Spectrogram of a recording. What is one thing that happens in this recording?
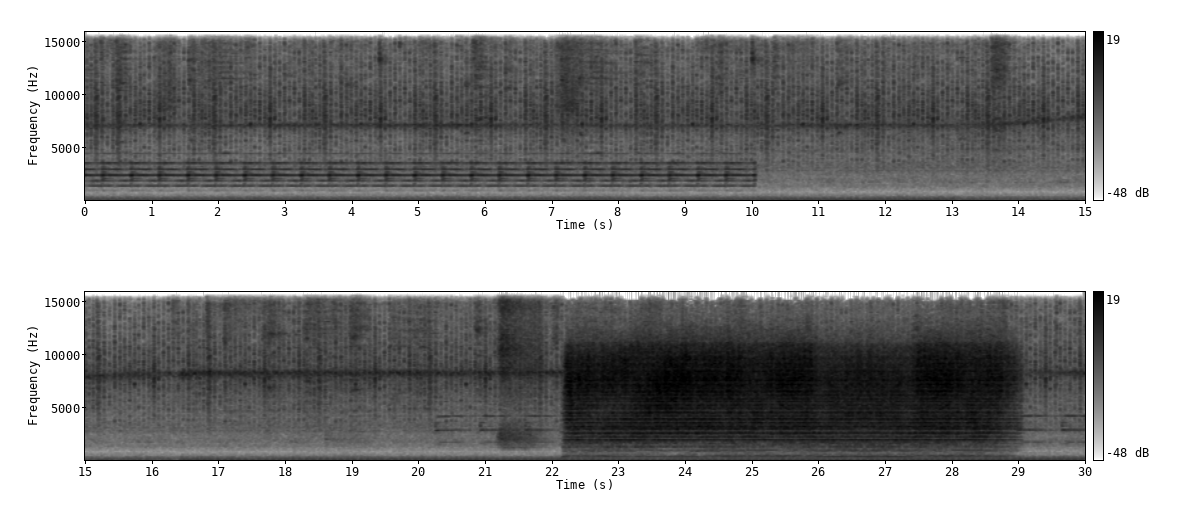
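A train's engine rumbles low and steadily.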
